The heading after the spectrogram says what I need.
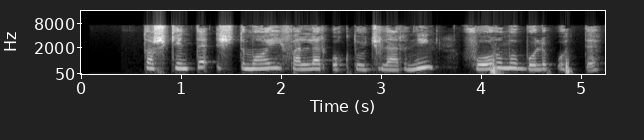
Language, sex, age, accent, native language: Uzbek, female, under 19, Xorazm, Uzbek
